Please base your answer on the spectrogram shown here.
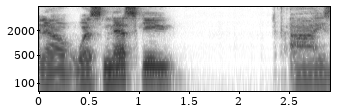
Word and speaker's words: Wesneski: Yeah, Wesneski.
